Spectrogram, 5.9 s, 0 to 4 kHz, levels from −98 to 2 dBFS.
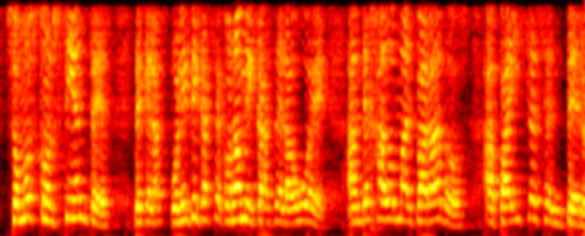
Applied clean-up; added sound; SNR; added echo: none; none; none; reverberation time 0.3 s.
